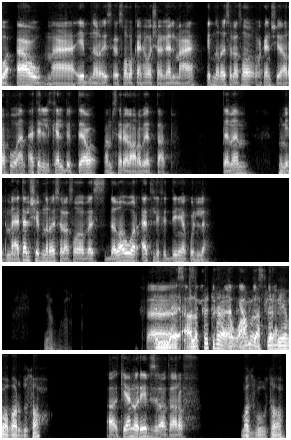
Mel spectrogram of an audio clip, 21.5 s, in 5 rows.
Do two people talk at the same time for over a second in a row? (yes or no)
yes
